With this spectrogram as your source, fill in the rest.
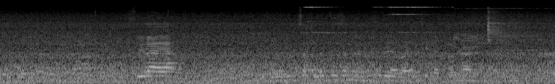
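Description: A crowd of people chatters and murmurs close by.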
